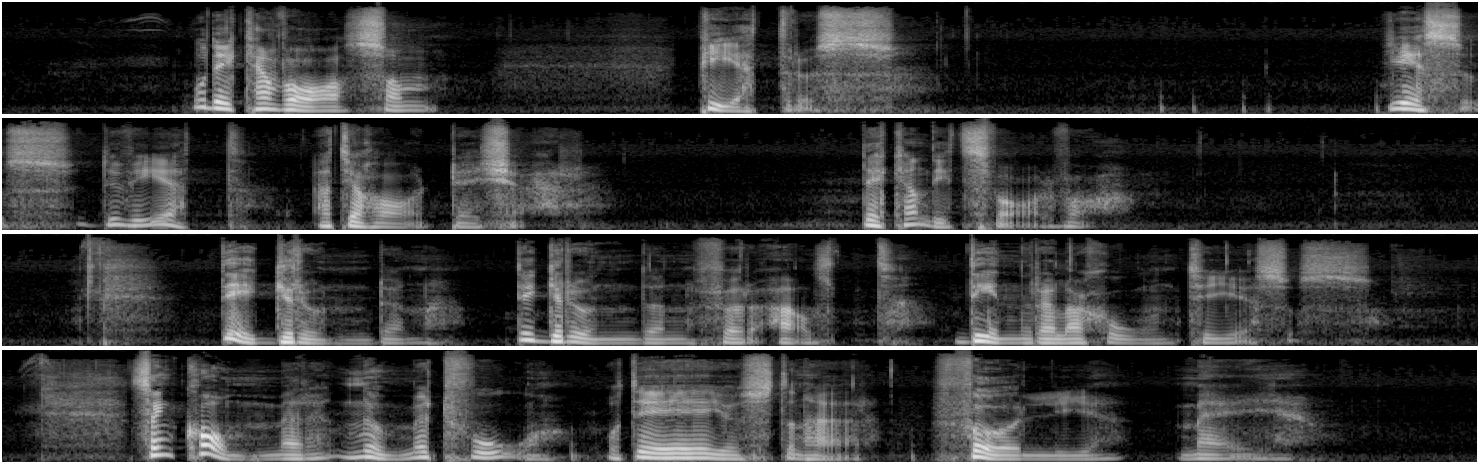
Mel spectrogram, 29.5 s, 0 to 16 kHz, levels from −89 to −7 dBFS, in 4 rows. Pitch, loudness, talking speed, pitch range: 140 Hz, -27 LUFS, 85 wpm, 120-175 Hz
